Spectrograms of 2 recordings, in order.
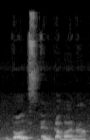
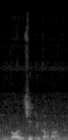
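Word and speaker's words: Dolce & Gabbana: এটা ডলস অ্যান্ড গাবানা, ডলস ডলসি অ্যান্ড গাবানা বা ডলসি অ্যান্ড গাব্বানা কিছু না, ডলচে ডে গাবানা, ঠিক আছে।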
